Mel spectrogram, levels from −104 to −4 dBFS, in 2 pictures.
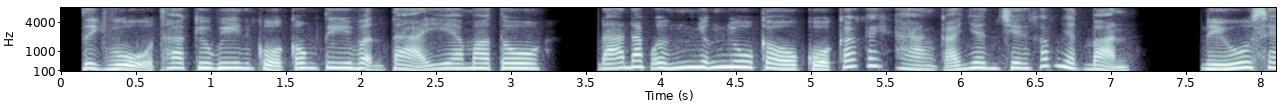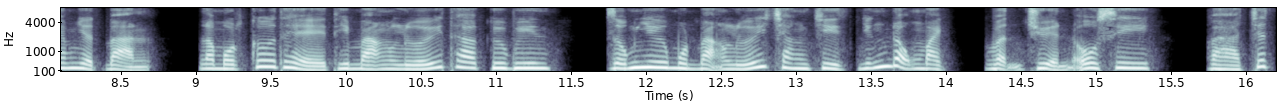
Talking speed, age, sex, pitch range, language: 195 wpm, 20-39, female, 190-240 Hz, Vietnamese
